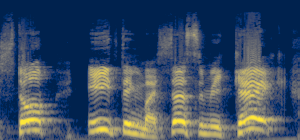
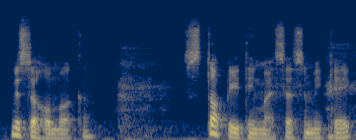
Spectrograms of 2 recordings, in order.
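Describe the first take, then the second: First: Much higher, louder, slow yell; yelled film quote, slower; mock yell. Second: Softly, calmly threatening; low quiet warning before the yell; understated quiet menace. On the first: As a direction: shout the line, dragging it out. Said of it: "he starts to yell". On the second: Retold or imitated. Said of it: "looks at him and says".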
